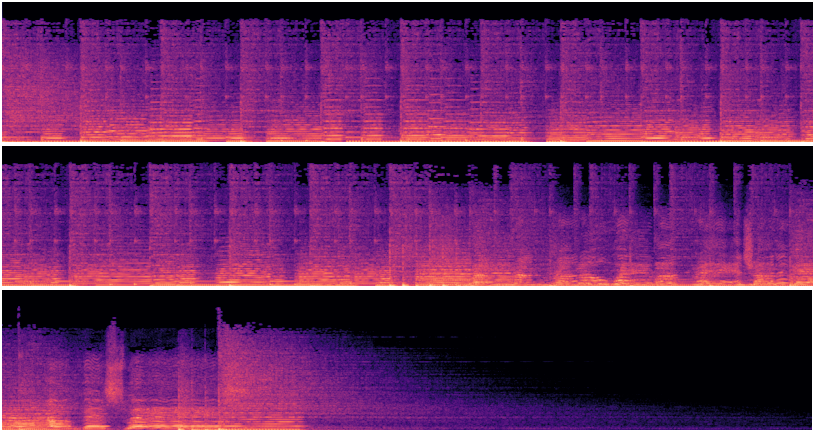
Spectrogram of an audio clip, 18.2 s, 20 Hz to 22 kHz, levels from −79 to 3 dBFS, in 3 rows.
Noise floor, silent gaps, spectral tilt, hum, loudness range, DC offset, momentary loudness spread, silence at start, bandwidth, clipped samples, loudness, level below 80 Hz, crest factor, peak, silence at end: -61 dBFS; none; -5 dB/octave; none; 3 LU; under 0.1%; 4 LU; 0 s; over 20 kHz; under 0.1%; -16 LUFS; -24 dBFS; 16 dB; 0 dBFS; 3.2 s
